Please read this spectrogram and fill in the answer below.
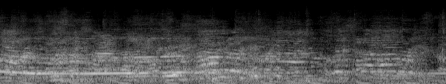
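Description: Indistinct chatter of several voices, with no words clear enough to follow.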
